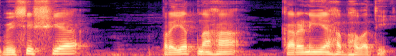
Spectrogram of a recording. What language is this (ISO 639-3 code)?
san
